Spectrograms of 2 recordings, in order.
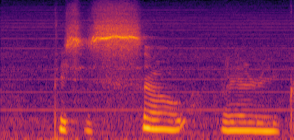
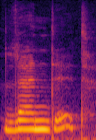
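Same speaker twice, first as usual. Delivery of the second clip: ordinary delivery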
